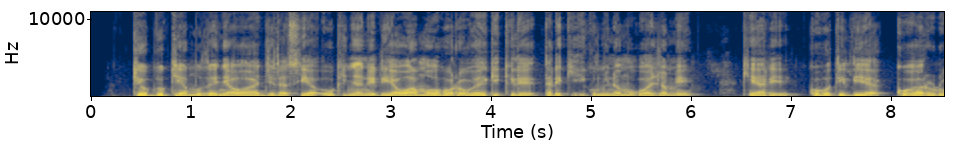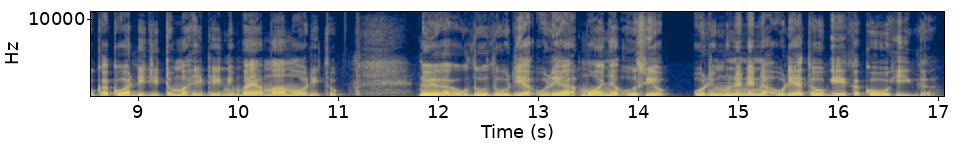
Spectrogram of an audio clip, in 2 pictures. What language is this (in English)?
Kikuyu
